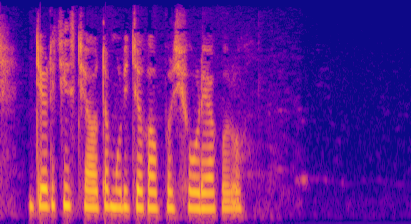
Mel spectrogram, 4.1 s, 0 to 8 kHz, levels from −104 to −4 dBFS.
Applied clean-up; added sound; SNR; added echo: none; none; none; none.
